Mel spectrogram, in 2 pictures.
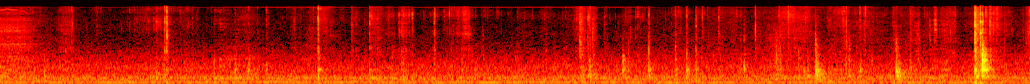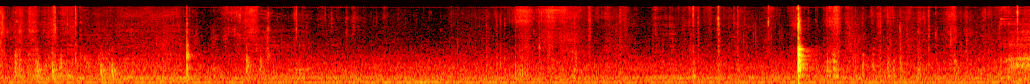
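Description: Gloved hands handling parts around an engine's fuel rail and injectors, making scattered light clicks and taps, with two sharper clicks about seven and fourteen seconds in. A faint steady low hum runs underneath.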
